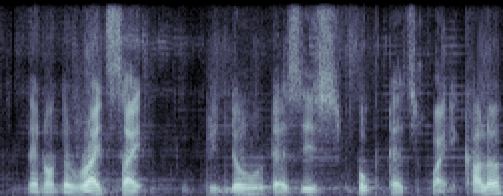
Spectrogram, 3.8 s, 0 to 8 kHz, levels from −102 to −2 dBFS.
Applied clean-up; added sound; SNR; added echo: neural separator model SepFormer DNS4.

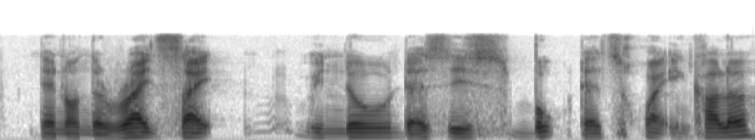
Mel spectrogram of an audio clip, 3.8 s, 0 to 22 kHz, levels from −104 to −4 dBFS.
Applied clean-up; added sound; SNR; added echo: none; none; none; none.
